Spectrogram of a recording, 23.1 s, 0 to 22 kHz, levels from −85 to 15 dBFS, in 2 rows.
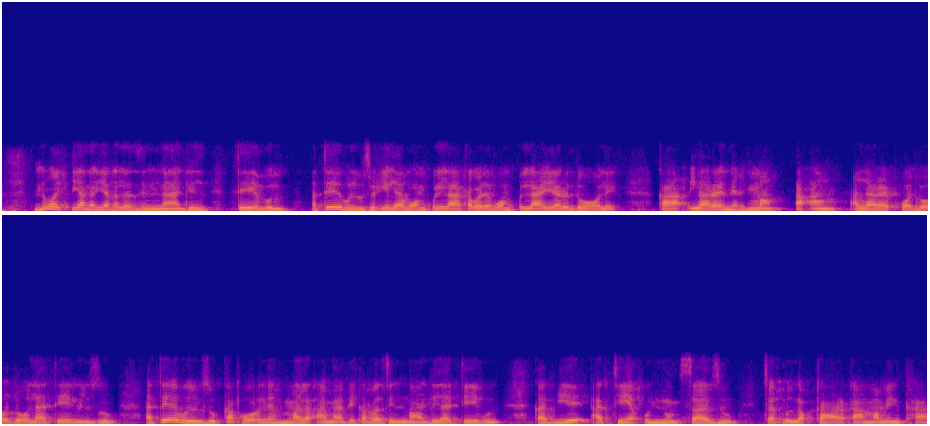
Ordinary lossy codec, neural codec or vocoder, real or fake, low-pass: Opus, 16 kbps; codec, 16 kHz, 1 kbps, FunCodec, trained on Chinese and English, 50 frames a second; fake; 7.2 kHz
